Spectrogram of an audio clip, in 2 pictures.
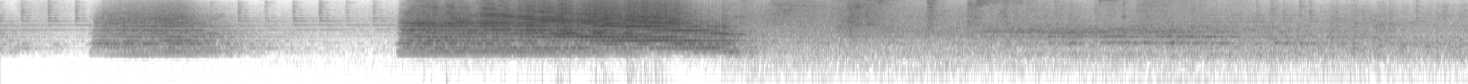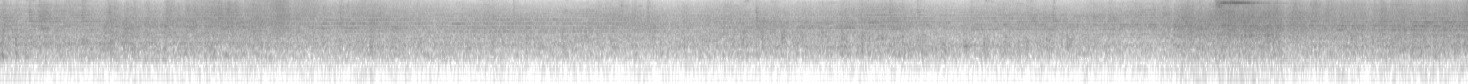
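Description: Diesel locomotive's multi-chime air horn sounding for a grade crossing: a short blast about a second in, then a long, loud blast from about four to seven and a half seconds. Then a freight train rolls past with a steady clickety-clack of wheels over the rails, quieter than the horn.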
